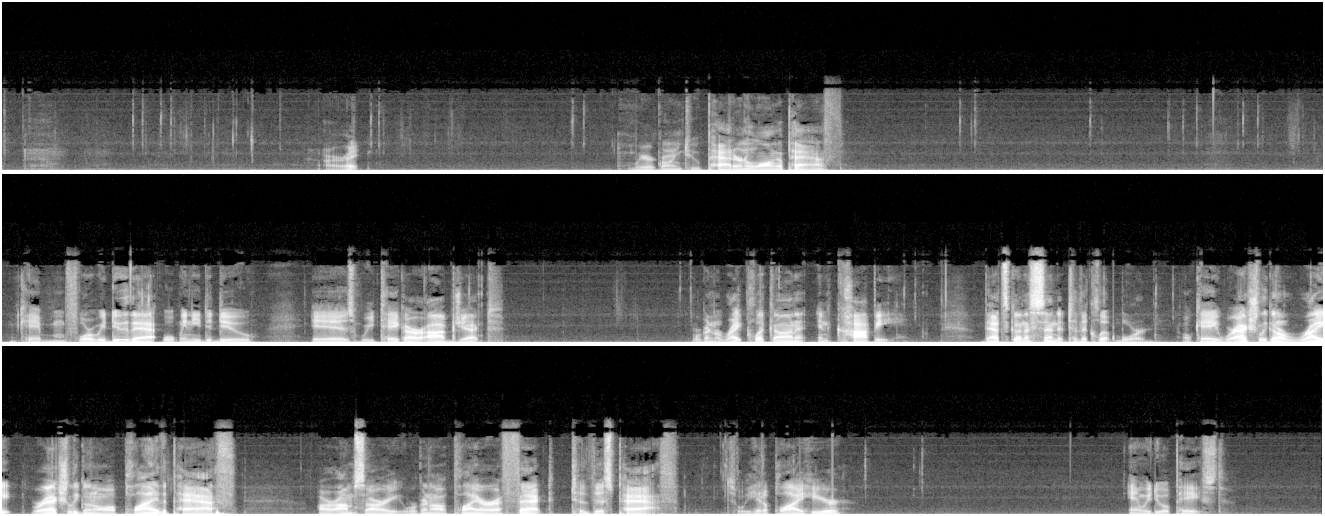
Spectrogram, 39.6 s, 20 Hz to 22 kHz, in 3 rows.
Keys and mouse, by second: 1.2 click, 1.5 click, 3.6 click, 5.7 click, 9.5 click, 10.8 click, 12.3 click, 17.8 click, 19.9 click, 22.1 click, 24.7 click, 33.5 click, 34.9 click, 38.4 click.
